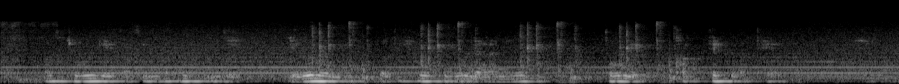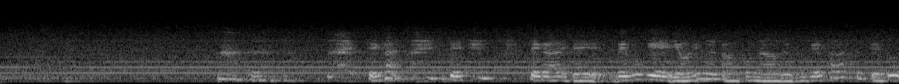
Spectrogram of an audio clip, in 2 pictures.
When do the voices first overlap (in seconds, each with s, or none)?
none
